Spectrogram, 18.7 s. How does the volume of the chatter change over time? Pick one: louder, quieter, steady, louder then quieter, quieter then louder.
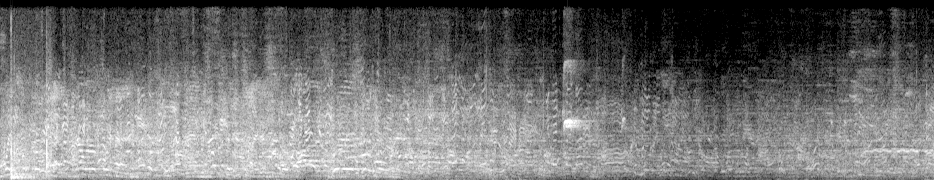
quieter.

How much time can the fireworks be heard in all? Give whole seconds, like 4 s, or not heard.
not heard.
